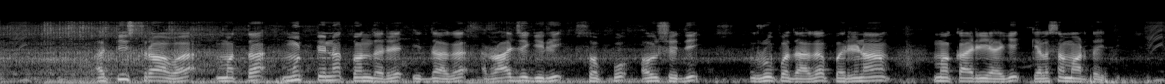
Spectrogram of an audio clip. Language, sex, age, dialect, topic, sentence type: Kannada, male, 18-24, Dharwad Kannada, agriculture, statement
